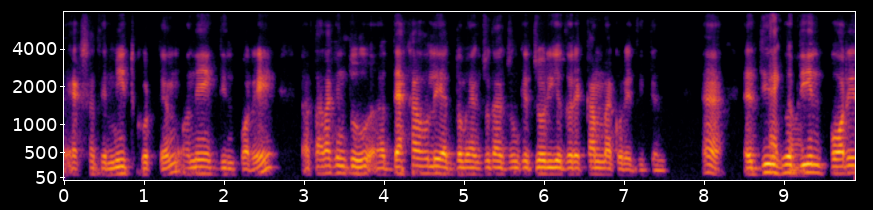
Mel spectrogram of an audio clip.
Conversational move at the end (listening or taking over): listening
